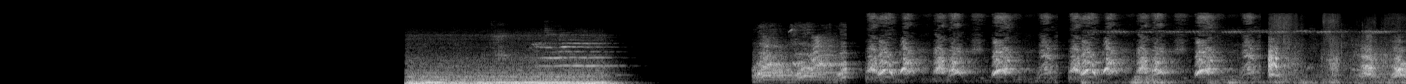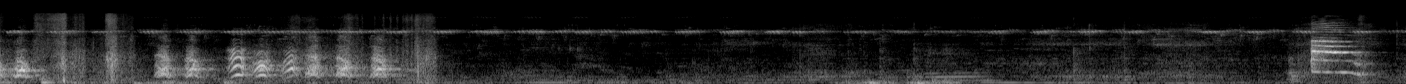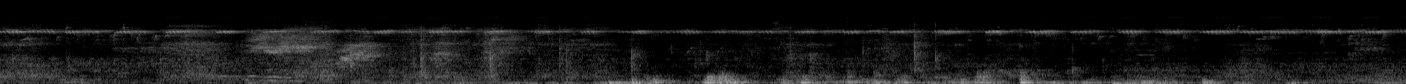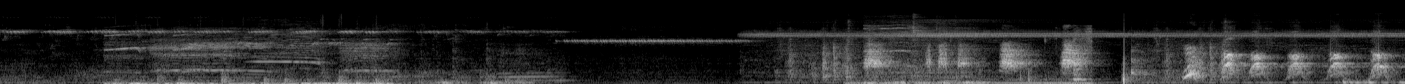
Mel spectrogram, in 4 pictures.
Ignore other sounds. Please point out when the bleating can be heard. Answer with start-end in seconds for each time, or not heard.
43.2-46.1.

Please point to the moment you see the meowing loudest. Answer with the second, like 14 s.
27 s.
